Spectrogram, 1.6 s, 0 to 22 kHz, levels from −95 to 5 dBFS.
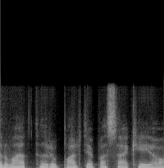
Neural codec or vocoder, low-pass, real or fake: codec, 16 kHz in and 24 kHz out, 0.6 kbps, FocalCodec, streaming, 4096 codes; 10.8 kHz; fake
